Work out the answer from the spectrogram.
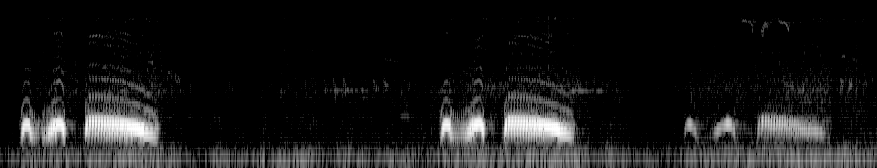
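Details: Spotted dove lure call for trapping doves: three phrases, each two short clipped coos followed by a long, drawn, gently falling coo, repeated about every two and a half seconds, the last phrase softer, over a faint low rumble.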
